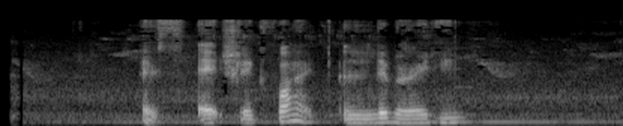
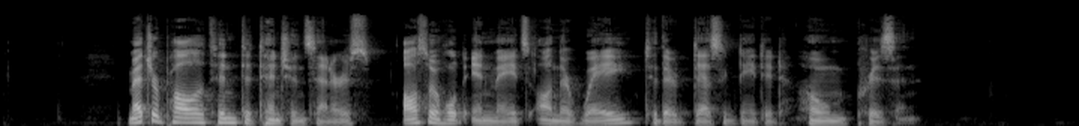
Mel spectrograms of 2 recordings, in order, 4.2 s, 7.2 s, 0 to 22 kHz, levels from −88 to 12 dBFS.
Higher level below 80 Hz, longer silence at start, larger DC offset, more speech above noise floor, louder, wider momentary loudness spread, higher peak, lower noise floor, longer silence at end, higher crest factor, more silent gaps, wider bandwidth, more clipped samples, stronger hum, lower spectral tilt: second, -66 dBFS vs -60 dBFS; about the same, 0.8 s vs 0.85 s; neither; second, 27 dB vs 55 dB; about the same, -25 LUFS vs -27 LUFS; first, 17 LU vs 10 LU; about the same, -4 dBFS vs -6 dBFS; second, -51 dBFS vs -83 dBFS; second, 0.5 s vs 1.1 s; about the same, 22 dB vs 22 dB; neither; second, 11.5 kHz vs 14 kHz; neither; neither; about the same, -4.5 dB/octave vs -4 dB/octave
